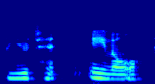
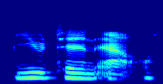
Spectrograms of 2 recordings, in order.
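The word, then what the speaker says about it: butanal: al butanelle and so when you pronounce this you have to enunciate but and now i know it looks like anal but please do not pronounce pronounce it as bute anal um it's butanol right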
